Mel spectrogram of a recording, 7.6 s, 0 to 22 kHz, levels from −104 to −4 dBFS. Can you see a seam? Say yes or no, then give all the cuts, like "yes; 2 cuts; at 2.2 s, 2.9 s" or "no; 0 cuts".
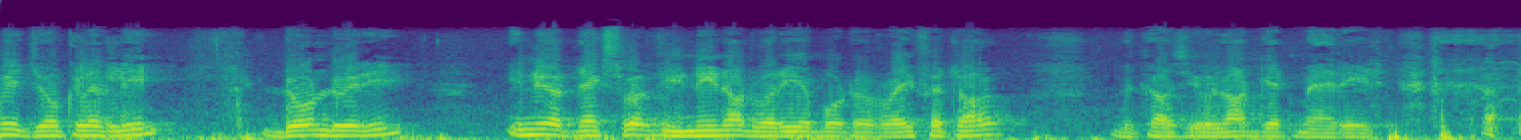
no; 0 cuts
